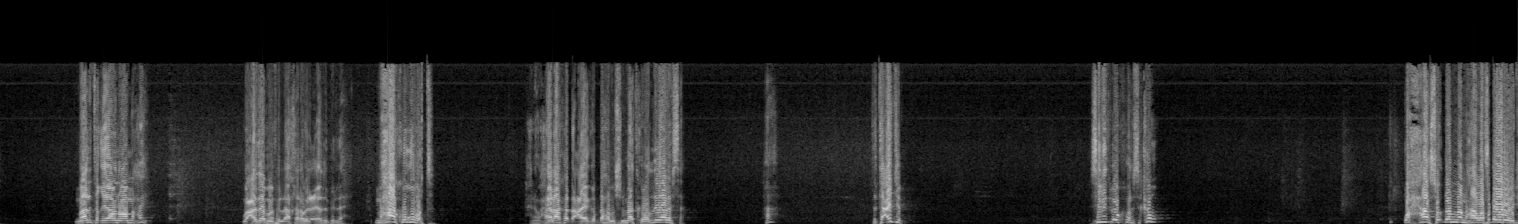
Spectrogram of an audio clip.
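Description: A middle-aged man speaks into a microphone in short, emphatic bursts with pauses between.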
